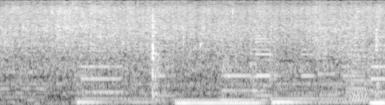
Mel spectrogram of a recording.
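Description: Pork and vegetables frying in a pan for a stir fry, a dense continuous sizzle with a low, pulsing hum running underneath throughout.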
